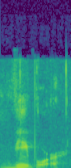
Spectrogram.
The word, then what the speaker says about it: Viborg: But back in Denmark, it's pronounced Viborg.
